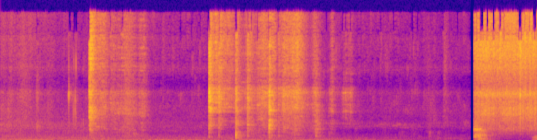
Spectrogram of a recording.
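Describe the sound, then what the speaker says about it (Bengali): Fried fish goes into boiling water in a pot for a broccoli fish curry, with close metallic clanks of utensils against the pot over a soft bubbling sizzle, ending in a sharp clatter. "বন্ধুরা এদিকে জল ফুটে গেছে, ভেজে রাখা মাছগুলো সব দিয়ে দেবো।"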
